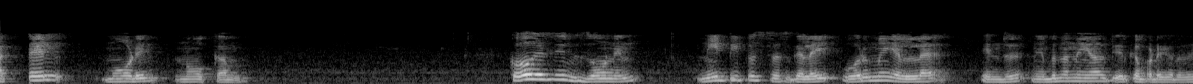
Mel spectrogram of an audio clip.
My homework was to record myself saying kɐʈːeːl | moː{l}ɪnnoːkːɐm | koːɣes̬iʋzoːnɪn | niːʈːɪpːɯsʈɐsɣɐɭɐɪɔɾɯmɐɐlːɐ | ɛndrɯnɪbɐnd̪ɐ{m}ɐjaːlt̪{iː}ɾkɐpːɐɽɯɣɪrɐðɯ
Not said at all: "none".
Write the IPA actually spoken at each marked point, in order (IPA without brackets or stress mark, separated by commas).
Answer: ɽ, n, iː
